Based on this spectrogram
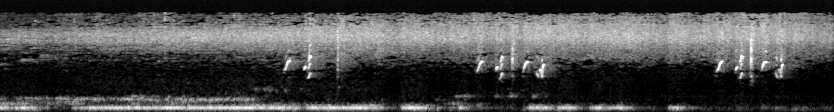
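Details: Bulbul decoy for luring wild birds, singing three separate brief warbled phrases of a few quick liquid notes spaced about two seconds apart, with a deep rumbling hum fading midway.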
